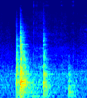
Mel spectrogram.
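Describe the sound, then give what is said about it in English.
Three hollow metallic clanks, uneven in spacing and loudness, as loose, poorly laid plates rock and knock underfoot while someone walks across part of a basin at a former wharf, the first the loudest, over a faint steady background hum. “The plates you can hear, I'm walking across another part of the basin. They're not very well put down, these.”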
